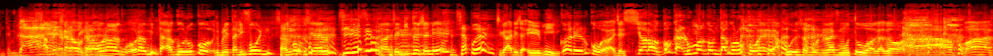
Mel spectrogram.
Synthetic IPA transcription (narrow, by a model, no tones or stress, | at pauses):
aapekalawkalawoɾaŋoɾaŋmint̪aʔak̬uɾukʊʔbulet̪elifonsaŋɡʊʔpsialsiɾiəsuat͡ʃankit̪̬ut͡ʃanəʔsiapəat͡ʃəkaʔadət͡ʃaʔemĩnkaadəɾukuʔat͡ʃansialakawkaʔɾumahkamint̪aʔakuɾukʊʔakusaŋɡʊʔdɾajfmot̪uakaʔkawapa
